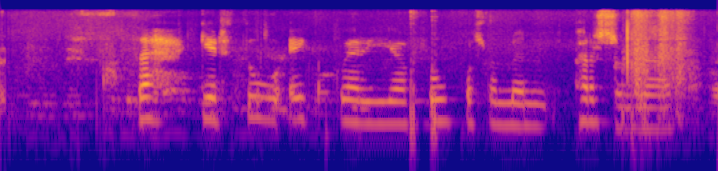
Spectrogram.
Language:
Icelandic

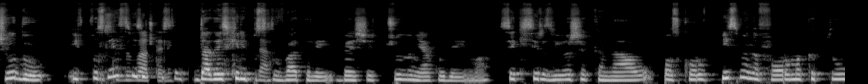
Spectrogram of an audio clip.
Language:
Bulgarian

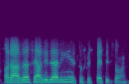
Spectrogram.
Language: Urdu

